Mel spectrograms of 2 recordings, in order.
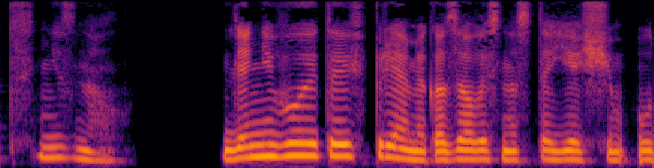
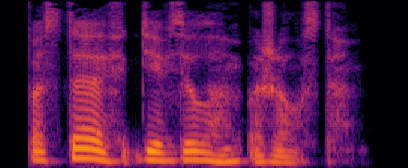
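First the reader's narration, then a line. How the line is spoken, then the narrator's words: Quiet reply. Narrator (Russian): тихо ответил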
